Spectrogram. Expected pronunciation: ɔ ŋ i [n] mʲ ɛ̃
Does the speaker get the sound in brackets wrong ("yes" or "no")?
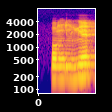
no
